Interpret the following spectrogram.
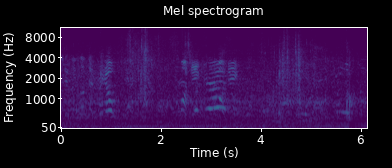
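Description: Faint, distant voices of players and spectators calling out around a baseball field, with a short knock near the end as the pitch pops into the catcher's mitt.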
